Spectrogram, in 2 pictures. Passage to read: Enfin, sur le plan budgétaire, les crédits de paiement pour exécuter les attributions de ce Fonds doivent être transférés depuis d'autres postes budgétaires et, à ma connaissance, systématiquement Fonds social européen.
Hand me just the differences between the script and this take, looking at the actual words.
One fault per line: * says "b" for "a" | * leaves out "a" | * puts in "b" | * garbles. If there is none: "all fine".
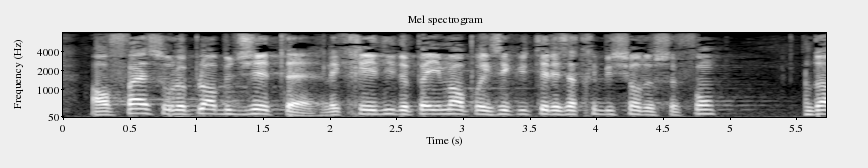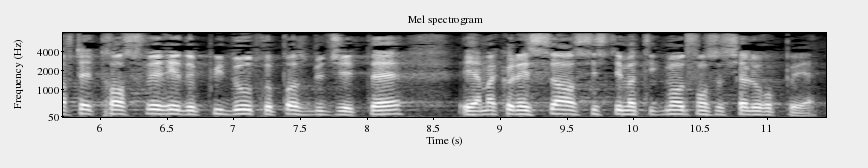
all fine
